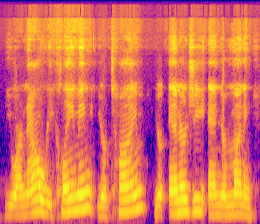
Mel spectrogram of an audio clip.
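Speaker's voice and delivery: ordinary talk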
